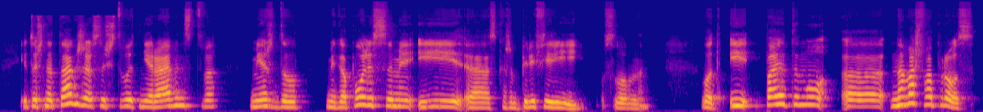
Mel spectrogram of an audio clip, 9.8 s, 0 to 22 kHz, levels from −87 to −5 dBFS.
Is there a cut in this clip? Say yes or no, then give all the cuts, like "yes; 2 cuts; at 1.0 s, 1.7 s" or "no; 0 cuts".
no; 0 cuts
